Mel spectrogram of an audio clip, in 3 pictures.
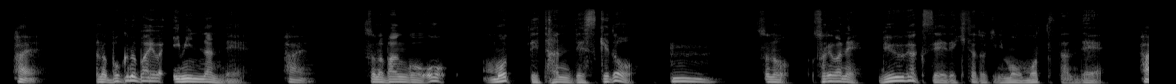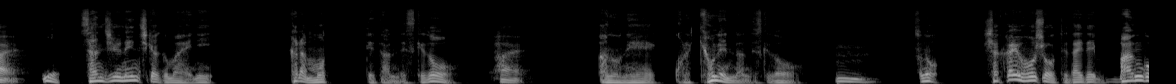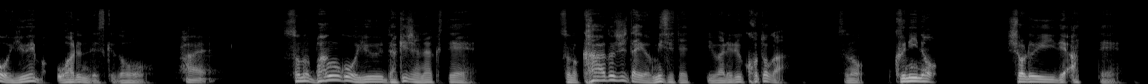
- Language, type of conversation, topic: Japanese, advice, 税金と社会保障の申告手続きはどのように始めればよいですか？
- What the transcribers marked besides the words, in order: none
